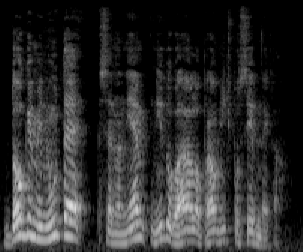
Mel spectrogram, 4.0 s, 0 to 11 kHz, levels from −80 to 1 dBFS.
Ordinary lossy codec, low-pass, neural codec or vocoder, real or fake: MP3, 48 kbps; 9.9 kHz; none; real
